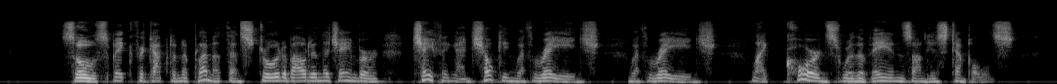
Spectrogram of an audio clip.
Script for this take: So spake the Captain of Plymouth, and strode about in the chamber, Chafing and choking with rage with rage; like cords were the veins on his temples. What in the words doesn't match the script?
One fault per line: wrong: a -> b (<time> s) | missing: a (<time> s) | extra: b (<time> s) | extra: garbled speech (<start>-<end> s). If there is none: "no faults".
no faults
